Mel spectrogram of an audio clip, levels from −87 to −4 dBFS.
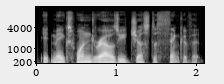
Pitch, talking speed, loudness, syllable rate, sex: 90 Hz, 255 wpm, -19 LUFS, 6.0 syllables/s, male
